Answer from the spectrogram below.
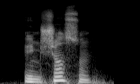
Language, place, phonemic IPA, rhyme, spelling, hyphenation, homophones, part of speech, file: French, Paris, /ʃɑ̃.sɔ̃/, -ɔ̃, chanson, chan‧son, chansons, noun, Fr-chanson.ogg
- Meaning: song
